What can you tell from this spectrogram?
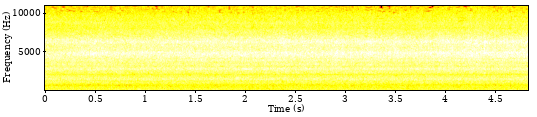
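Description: Steady roar of the Bridal Veil Falls' water crashing onto the rocks right beside the walkway, with spray splashing over the wooden steps.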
